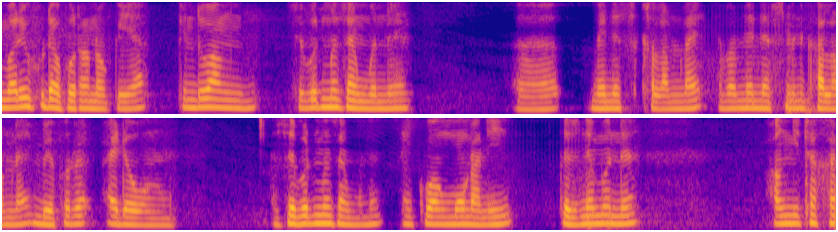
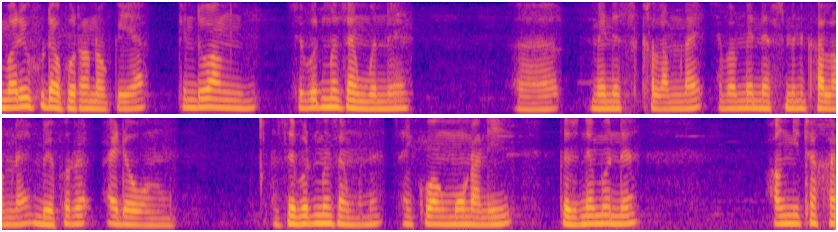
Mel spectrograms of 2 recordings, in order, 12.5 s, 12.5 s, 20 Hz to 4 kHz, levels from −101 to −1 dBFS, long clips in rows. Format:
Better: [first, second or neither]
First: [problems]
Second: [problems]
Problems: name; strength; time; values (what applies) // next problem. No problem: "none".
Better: second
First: noise reduction (neural mask model Resemble Enhance denoiser)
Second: none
